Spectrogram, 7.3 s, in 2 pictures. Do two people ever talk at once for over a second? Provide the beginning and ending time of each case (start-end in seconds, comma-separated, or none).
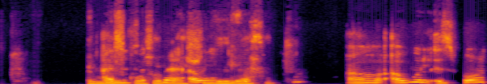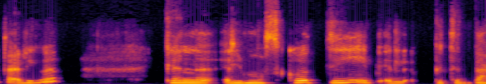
0.8-2.1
